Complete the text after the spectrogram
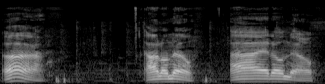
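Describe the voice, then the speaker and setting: Casting: hoarse Philly-young man, chatty gaming commentary, faint music bed. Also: medium pitch, takes it slowly, fairly bright tone. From Philadelphia, USA. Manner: chatty, strategizing aloud, frequent fillers. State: hoarse, raspy from yelling. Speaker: gaming YouTuber. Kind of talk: live game commentary.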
